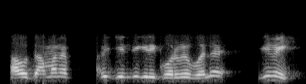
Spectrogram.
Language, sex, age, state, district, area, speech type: Odia, male, 60+, Odisha, Bargarh, urban, conversation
